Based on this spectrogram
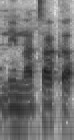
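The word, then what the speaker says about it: ninataka: If actually someone is telling me that they want something, they would say nina taka n i n a nina and then t a k a taka naka.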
